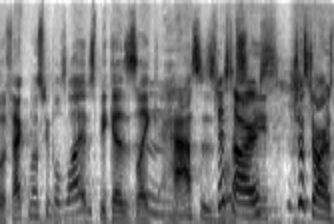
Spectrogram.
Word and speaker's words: Hass: Hass avocados started in Irvine, California, and it is pronounced "Hass," not "Haas."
